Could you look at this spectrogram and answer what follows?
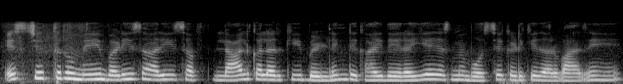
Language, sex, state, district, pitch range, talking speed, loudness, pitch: Hindi, female, Madhya Pradesh, Bhopal, 195-230 Hz, 190 wpm, -14 LUFS, 215 Hz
